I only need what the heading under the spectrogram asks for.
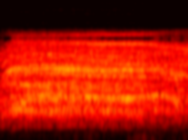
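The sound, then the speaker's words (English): A loud crowd of Gators fans at a church service erupts in sustained cheering and shouting for their college football team on cue, a dense wall of many voices yelling at once that holds steady for a couple of seconds with no speech standing out. “So when I say Gators, you cheer for your team.”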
